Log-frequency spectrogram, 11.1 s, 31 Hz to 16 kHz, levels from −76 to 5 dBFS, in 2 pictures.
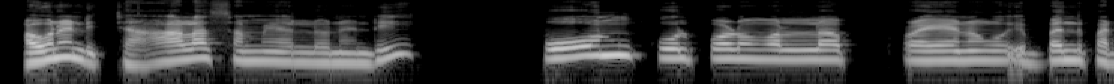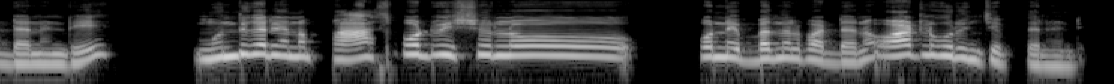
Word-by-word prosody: అవునండి. 205 +1 +4 0.2
చాలా 175 +9 +2
సమయాల్లోనండి 165 0 -5 0.8
ఫోన్ 250 +5 +3 0.2
కోల్పోవడం 210 -1 -1
వల్ల 195 0 -2 0.4
ప్రయాణం 185 0 0 0.2
ఇబ్బంది 185 +5 -2
పడ్డానండి. 145 +2 -2 0.6
ముందుగా 280 +6 +5
నేను 240 -2 +1
పాస్‌పోర్ట్ 240 +8 +4
విషయంలో 260 0 +1 0.9
కొన్ని 240 -1 +2
ఇబ్బందులు 210 +3 0
పడ్డాను. 170 +2 -3
వాటిలి 270 +1 +7
గురించి 210 -7 -2
చెప్తానండి. 130 -3 -10
195 Hz, 100 wpm, -21 LUFS, 165-235 Hz, 0.9 s, వాటిలి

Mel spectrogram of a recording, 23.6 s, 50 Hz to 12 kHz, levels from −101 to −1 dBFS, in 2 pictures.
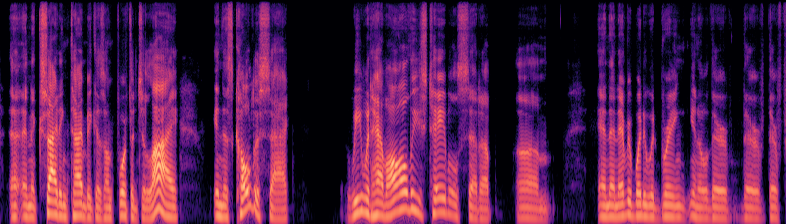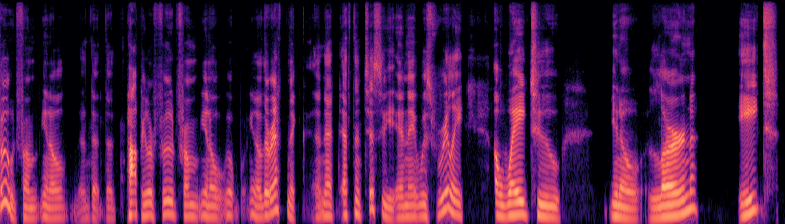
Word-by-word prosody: a 125 - -2
an 125 -1 0
exciting 135 +2 +6
time 135 -2 +3
because 115 -1 -4
on 115 -2 -3
4th 140 -2 +1
of 115 - -3
July, 115 +3 +7 0.6
in 140 -2 +2
this 120 -4 -2
cul - - +5
de - - -1
sac, 105 0 -3 0.8
we 145 +9 0
would 165 -4 +2
have 140 -1 +4
all 190 +10 +7
these 180 -10 -2
tables 160 -8 -2
set 110 -5 -5
up, 105 -1 -4 0.4
um, 110 -4 -6 0.7
and 125 0 -1
then 125 -1 0
everybody 135 0 +1
would 125 -4 -3
bring, 125 -3 -3
you 135 0 -6
know, 115 -1 -3
their 110 -1 -3 0.2
their 110 -2 -4
their 120 -1 -5
food 280 -4 -3
from, 110 -2 -8
you 130 -1 -7
know, 115 +1 -7 0.2
the 105 - -17
the - - -11
the 110 -2 -14 0.2
popular 140 -1 +2
food 150 +3 -6
from, 130 -1 -6
you 140 -1 -5
know, 125 +3 -7
uh, - - -26
you 155 - -10
know, 120 -2 -5
their 140 +3 0
ethnic 145 - -3 0.3
etn 135 -1 -5
ethnicity, 145 - -6
and 120 +1 -4
it 125 -1 -4
was 130 0 -7
really 165 - -1 0.5
a 145 -2 +2
way 140 +4 +4
to, 125 -6 -1 0.8
you 135 -1 -1
know, 110 -3 -2
learn, 135 - +4 0.6
eat, 200 - 0
130 Hz, 160 wpm, -24 LUFS, 115-145 Hz, 0.8 s, July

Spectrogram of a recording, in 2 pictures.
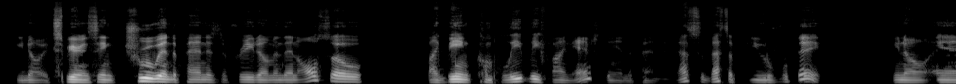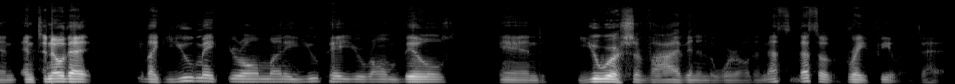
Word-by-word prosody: you 95 - -19
know, 100 -2 -13
experiencing 105 +2 -2
true 145 -3 +6
independence 115 -3 -2
and 100 -1 -28
freedom, 110 -3 -9
and 105 0 -12
then 105 0 -10
also, 130 - -4 0.7
like, 100 -2 -12
being 120 -3 +3
completely 120 +5 -4
financially 100 - -15
independent, 85 -1 -31
that's - - -13
that's - - -9
a - - -14
beautiful 100 -1 -16
thing, - - -5 0.7
you 105 - -13
know, 100 -2 -10
and 105 -1 -9
and 115 -1 -2
to 130 - 0
know 135 +1 +10
that, 125 -4 +9 0.5
like, 120 -4 -2
you 145 +8 -3
make 145 -3 -1
your 135 -1 -3
own 130 0 -1
money, 125 -1 -7
you 125 +5 -9
pay 130 -2 -5
your 120 -1 -9
own 115 -1 -10
bills, 120 0 +2 0.4
and 100 -2 -9 0.3
you 130 +7 +7
are 120 - +8
surviving 105 -1 -6
in 95 -1 -15
the 95 - -20
world, 95 0 -19
and 100 +4 -21
that's 130 +2 -10
that's 150 0 -1
a 115 -3 -3 0.2
great 110 -4 -2
feeling 110 -1 -13 0.2
to - - -26
have. - - -24
110 Hz, 165 wpm, -24 LUFS, 100-125 Hz, 0.7 s, know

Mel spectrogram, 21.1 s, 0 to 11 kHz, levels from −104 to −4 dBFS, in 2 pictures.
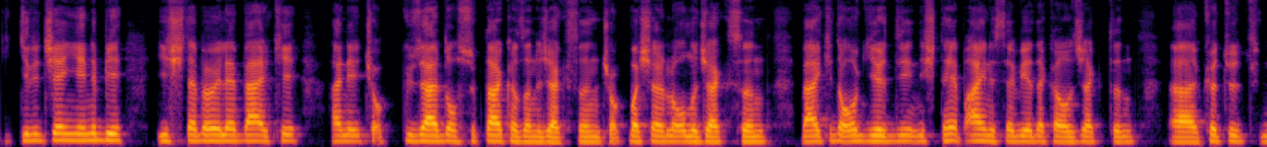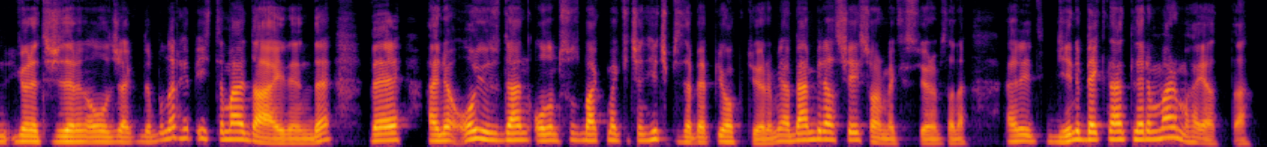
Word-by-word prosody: gireceğin 150 +1 +1
yeni 150 0 +1
bir 150 -2 +4 0.3
işte 140 +1 -1
böyle 140 -1 +3
belki, 140 0 0 0.3
hani, 135 0 -2
çok 125 -2 -9
güzel 135 -2 +4
dostluklar 135 0 +1
kazanacaksın, 120 -1 0
çok 120 +1 -5
başarılı 125 +1 +2
olacaksın, 125 0 +1 0.3
belki 125 +2 +1
de - - +2
o 130 +2 +3
girdiğin 135 0 0
işte 135 +2 -5
hep 150 - -1
aynı 140 -2 +1
seviyede 130 -1 -1
kalacaktın, 120 0 -2 0.3
eee, 115 -1 +3
kötü 135 -1 -1
tü 125 -1 -16
yöneticilerin 125 -1 +3
olacaktı. 120 0 -1
Bunlar 200 +7 -2
hep 205 0 -7
ihtimal 180 -3 0
dahilinde 95 - +2 0.3
ve, 150 +2 +5 0.2
hani, 145 +1 +3
o 175 +5 +2
yüzden 160 -3 +2
olumsuz 150 +2 -2
bakmak 150 +1 0
için 145 +2 -6
hiçbir 180 -6 -4
sebep 115 -1 -2
yok 125 -2 0
diyorum. 95 +2 -2
Ya 135 -1 -1
ben 160 +2 +3
biraz 175 -2 +1
şey 170 -1 -1
sormak 100 - -4
istiyorum 95 0 -5
sana, - - -6 0.3
hani, 130 +1 -1
yeni 130 +8 +1
beklentilerin 180 +1 +3
var 220 +1 +4
mı 215 - -2
hayatta? 105 -7 -6
135 Hz, 160 wpm, -24 LUFS, 125-150 Hz, 0.3 s, ve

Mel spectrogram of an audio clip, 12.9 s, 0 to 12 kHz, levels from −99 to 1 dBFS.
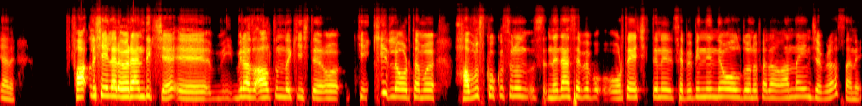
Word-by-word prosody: Yani, 175 -5 -9 0.8
farklı 215 +3 +6
şeyler 235 -2 +6
öğrendikçe, 220 -1 +6 0.2
eee, 175 -2 +1
bi 180 +1 -23
biraz 215 -1 +3
altındaki, 205 +1 0
işte, 190 -2 -5
o 180 -1 -4 0.3
ki 200 -3 -8
kirli 315 -11 -3
ortamı 205 -1 -2 0.3
havuz 190 +6 +1
kokusunun 230 -3 -8
s 195 - -15
neden 200 +3 0
sebep 215 -1 -6
o 200 -3 -15
ortaya 200 +3 0
çıktığını, 210 -1 -8
sebebinin 210 +2 -8
ne 215 - -4
olduğunu 205 -2 -5
falan 195 -1 -8
anlayınca 210 -3 -9
biraz, 205 +8 -11
hani 160 -2 -11
205 Hz, 130 wpm, -22 LUFS, 190-215 Hz, 0.8 s, farklı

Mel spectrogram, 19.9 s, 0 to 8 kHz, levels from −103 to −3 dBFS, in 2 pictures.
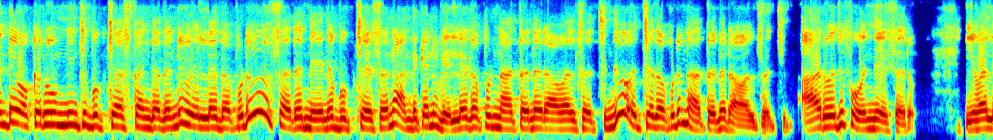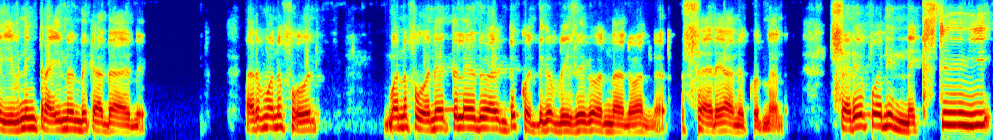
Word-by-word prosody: అంటే 230 +4 +1
ఒక 235 +3 -1
రూమ్ 230 -1 +3
నుంచి 225 0 +1
బుక్ 200 -5 -2
చేస్తాం 190 -1 0
కదండీ 175 +7 +1
వెళ్ళేటప్పుడు 180 - +1 0.3
సరే 175 -4 +1
నేనే 160 +3 +2
బుక్ 165 -1 -4
చేశాను. 170 +2 +1
అందుకని 200 +6 0
వెళ్ళేటప్పుడు 175 +6 +1
నాతోనే 160 +2 0
రావాల్సొచ్చింది. 155 +3 0
వచ్చేటప్పుడు 195 +2 0
నాతోనే 150 +2 0
రావాల్సొచ్చింది. 100 -3 -3 0.2
ఆరోజు 190 +5 +2
ఫోను 155 +1 +1
చేశారు. 445 - -2 0.6
"ఇవాళ 165 +2 +3
ఇవినింగ్ 170 +4 +1
ట్రైన్ 145 +3 +1
ఉంది 150 0 0
కదా!" 130 -1 0
అని. 105 - -4 1.1
అరె! 155 +4 0
మొన్న 185 +1 +1
ఫోను 145 -2 0 0.7
మొన్న 180 +1 +1
ఫోనెత్తలేదు 170 +2 +1
అంటే 155 +3 -1
"కొద్దిగా 150 -8 0
బిజీగా 135 +3 +1
ఉన్నాను." 115 -3 0
అన్నారు 100 -5 -8 0.2
సరే 125 +2 0
అనుకున్నాను. 110 -2 -3 0.5
సరే 180 +5 +2
పోనీ 210 -1 +2 0.2
నెక్స్ట్ 130 - -3 0.3
ఈ - - +2
170 Hz, 135 wpm, -10 LUFS, 150-190 Hz, 1.1 s, రూమ్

